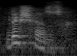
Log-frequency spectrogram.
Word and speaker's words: dishes: Dishes. Dishes. Dishes. We have shwa and z sound.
